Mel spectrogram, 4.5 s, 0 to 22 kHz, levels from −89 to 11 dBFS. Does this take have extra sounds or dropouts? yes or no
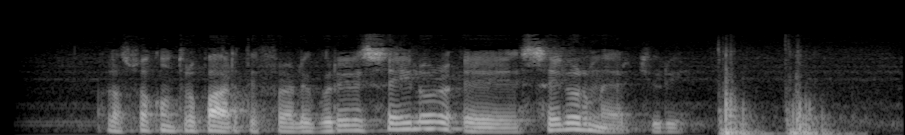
yes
